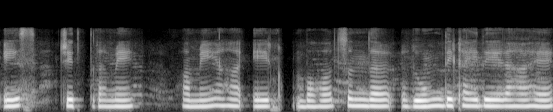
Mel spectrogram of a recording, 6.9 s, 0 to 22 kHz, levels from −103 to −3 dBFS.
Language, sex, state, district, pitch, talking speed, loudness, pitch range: Hindi, female, Maharashtra, Gondia, 220 Hz, 110 wpm, -16 LUFS, 215-230 Hz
